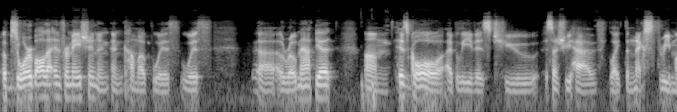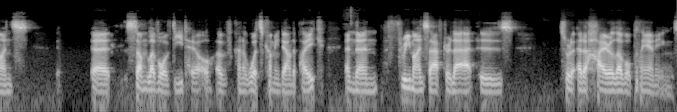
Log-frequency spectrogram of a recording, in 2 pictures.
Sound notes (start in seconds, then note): none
